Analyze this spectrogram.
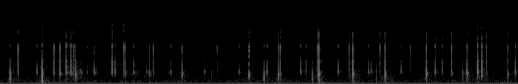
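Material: Wood.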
